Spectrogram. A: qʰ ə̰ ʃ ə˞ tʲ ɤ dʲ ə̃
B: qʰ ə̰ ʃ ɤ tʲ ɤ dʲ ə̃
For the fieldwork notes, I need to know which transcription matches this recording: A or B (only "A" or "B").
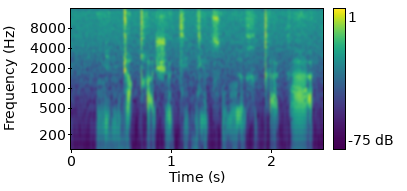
A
